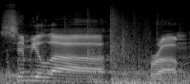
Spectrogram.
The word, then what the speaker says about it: Simulacrum: Simulacrum. Simulacrum. Simula. That's it. Crumb. That's the right way to say it.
